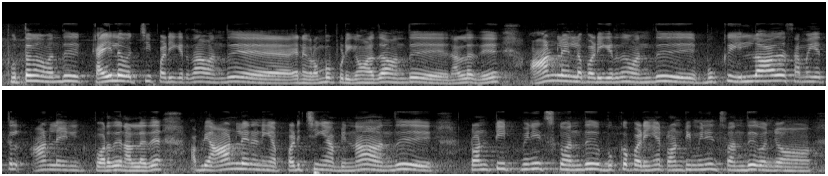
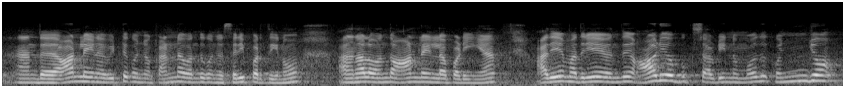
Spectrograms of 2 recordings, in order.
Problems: background sounds at intervals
